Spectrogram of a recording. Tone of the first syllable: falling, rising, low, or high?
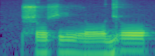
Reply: low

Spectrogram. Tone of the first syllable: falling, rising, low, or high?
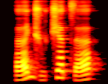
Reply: rising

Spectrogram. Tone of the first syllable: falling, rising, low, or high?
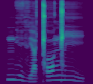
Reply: falling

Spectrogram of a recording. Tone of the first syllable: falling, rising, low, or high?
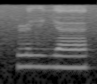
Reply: high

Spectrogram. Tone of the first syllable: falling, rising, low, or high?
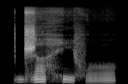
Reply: high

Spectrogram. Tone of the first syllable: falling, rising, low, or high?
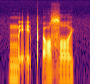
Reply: falling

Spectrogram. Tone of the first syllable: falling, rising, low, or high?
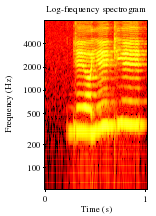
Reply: low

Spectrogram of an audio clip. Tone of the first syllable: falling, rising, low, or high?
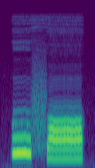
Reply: high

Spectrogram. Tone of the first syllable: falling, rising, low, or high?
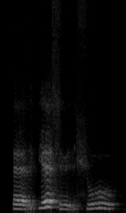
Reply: low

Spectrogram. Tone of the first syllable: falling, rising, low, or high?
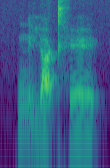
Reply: falling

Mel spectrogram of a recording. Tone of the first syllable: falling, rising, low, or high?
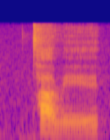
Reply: falling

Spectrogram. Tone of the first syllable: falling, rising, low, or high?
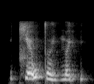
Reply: rising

